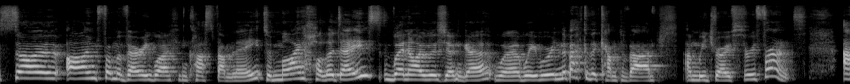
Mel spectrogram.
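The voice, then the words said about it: Birmingham accent. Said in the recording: “I come from Birmingham. You can probably tell from my accent.”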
